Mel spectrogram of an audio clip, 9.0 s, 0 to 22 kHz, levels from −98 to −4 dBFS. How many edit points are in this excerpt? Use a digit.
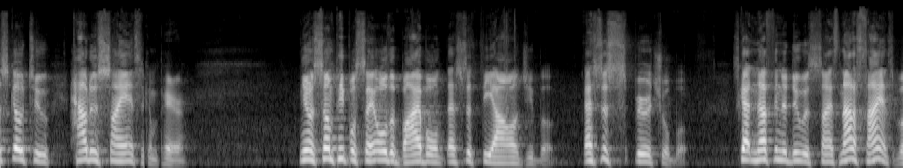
3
